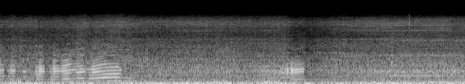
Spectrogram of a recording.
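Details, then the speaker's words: Yamaha Zuma bug eye scooter, freshly built engine with C16 pipe, tune spot on: crisp two-stroke buzz climbing cleanly in pitch as throttle opens, no bogging or misfire over road noise; healthy under load. "I never thought a bug eye felt this good. I built like 4 or 5 bug eyes now, and none of them have felt this good. This one with the C16, I think it's the pipe. It just picks it up just right, and it has the power to bring it back up when it's coming down."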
